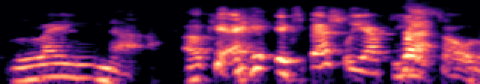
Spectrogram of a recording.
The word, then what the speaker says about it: Lay'na: And he said, "Okay, make sure you say her name is Lena Michelle."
